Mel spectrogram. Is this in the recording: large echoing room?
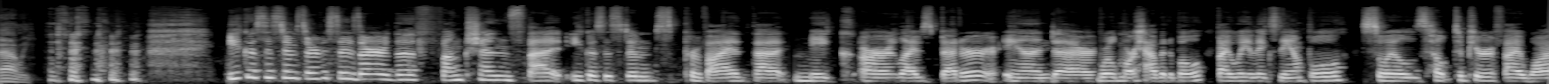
no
